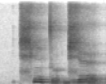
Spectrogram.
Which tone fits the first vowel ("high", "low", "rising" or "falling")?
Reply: falling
